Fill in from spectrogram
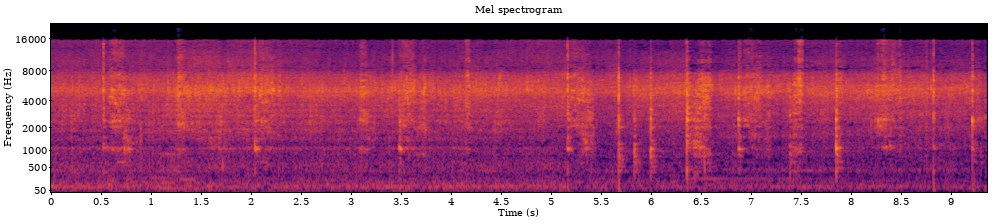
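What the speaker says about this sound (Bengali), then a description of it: "এবার আমাদের কুচুনো চর্বিগুলো দিয়ে দেবো, এর সঙ্গে একসঙ্গে ভাজবো" Chopped goat fat frying in a pan with potato, onion and garlic for a village-style chowmein, a steady bright sizzle broken by the scrape and clack of stirring throughout.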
